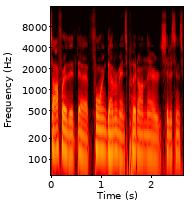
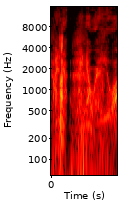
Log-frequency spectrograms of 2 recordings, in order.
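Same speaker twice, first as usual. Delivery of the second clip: fast, breathy stalker whisper; creepy whisper; 7 dB quieter, faster than usual. Pretend. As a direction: whisper it like a spooky phone stalker.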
